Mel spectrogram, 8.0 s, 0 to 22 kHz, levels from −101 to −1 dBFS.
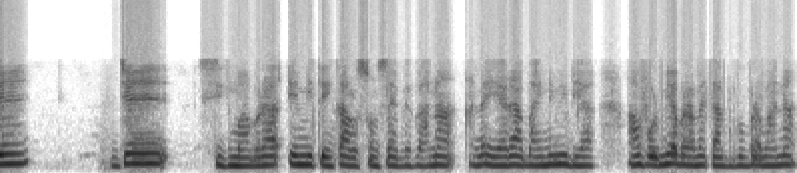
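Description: Nellymoser compression, throughout: the speech is heavily degraded, with a rough, hissy, underwater smear and nothing above 5.3 kHz, likely from Nellymoser Asao coding at around 22 kbps.

Sample clock jitter, throughout: an unstable converter clock samples slightly early or late, adding roughness about 30 dB below the speech that grows on loud, high, steep-sloped sounds.

Periodic USB or driver dropouts, 5.86 to 7.73 s: every 0.125 s, around fifteen times, a tiny slice of well under a millisecond drops to silence, giving regular ticks.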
